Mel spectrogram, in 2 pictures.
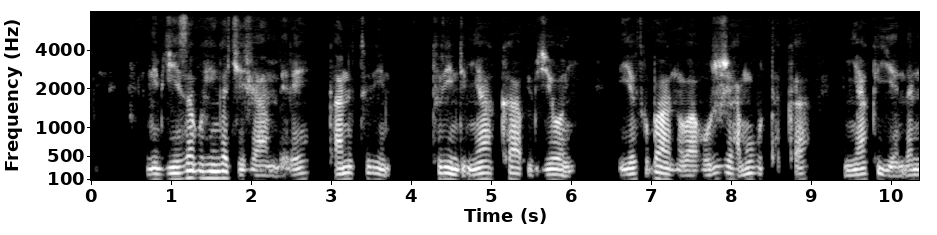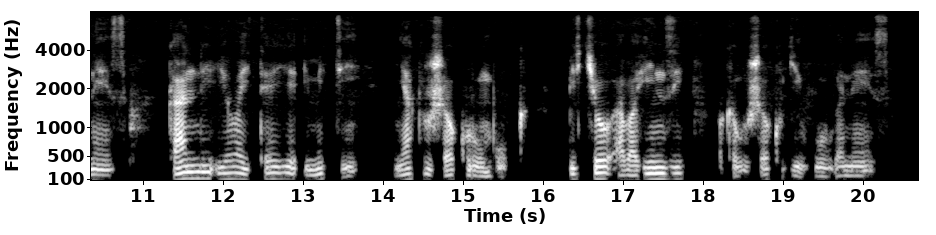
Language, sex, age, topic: Kinyarwanda, male, 36-49, agriculture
